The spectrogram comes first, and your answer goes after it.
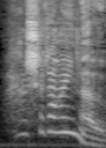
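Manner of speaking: high, loud panicked reply; frantic, high-pitched retort. A narrator's reading. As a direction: throw it back in a panic. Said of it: "replied Alice in a panic".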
